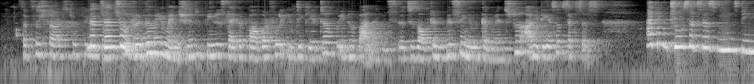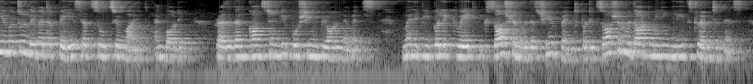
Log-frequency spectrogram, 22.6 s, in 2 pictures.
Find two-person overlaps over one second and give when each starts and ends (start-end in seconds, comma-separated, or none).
1.3-2.7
